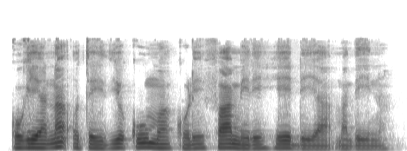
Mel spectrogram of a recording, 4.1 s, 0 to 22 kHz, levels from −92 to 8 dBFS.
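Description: Nothing goes wrong anywhere in this bit of speech, which simply comes through the way a Bluetooth headset on the mSBC codec normally carries it, with the top end stopping around 7.7 kHz.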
